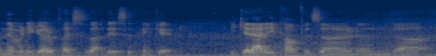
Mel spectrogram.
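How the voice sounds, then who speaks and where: A man with an Australian accent and a medium pitch races along at a very fast pace in a monotone, flat intonation. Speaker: English teacher. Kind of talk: casual interview conversation.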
